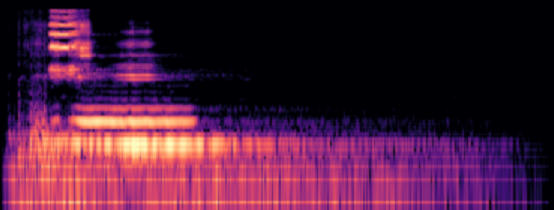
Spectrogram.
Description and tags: ghost bottle hospital bed
recordings of a grand piano, undergoing abuse with dry ice on the strings
abuse, dry, ice, piano, scratch, screech, torture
